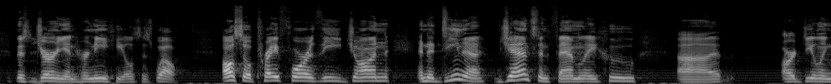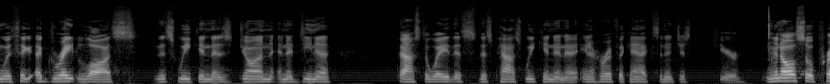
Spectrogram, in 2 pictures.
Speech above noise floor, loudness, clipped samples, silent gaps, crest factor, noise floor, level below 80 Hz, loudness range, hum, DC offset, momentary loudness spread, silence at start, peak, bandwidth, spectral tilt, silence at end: 31 dB; -29 LUFS; under 0.1%; none; 24 dB; -60 dBFS; -72 dBFS; 6 LU; none; under 0.1%; 13 LU; 0.15 s; -6 dBFS; 17.5 kHz; -4 dB/octave; 0 s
